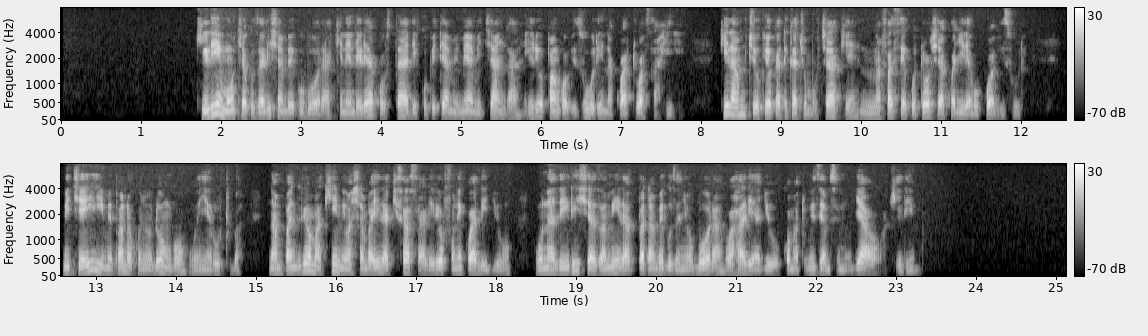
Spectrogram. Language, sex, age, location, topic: Swahili, male, 25-35, Dar es Salaam, agriculture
